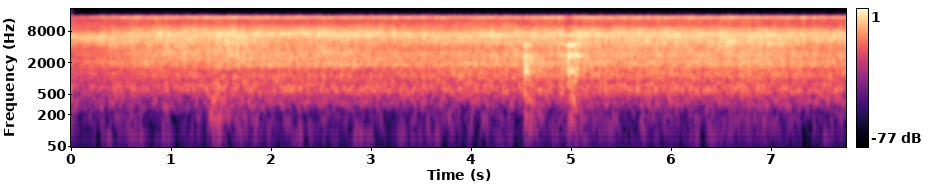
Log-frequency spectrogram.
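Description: Chicken, onion, tomato and chopped green bell pepper frying in oil in a karahi, with a steady sizzle. Two sharp taps come about halfway through.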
